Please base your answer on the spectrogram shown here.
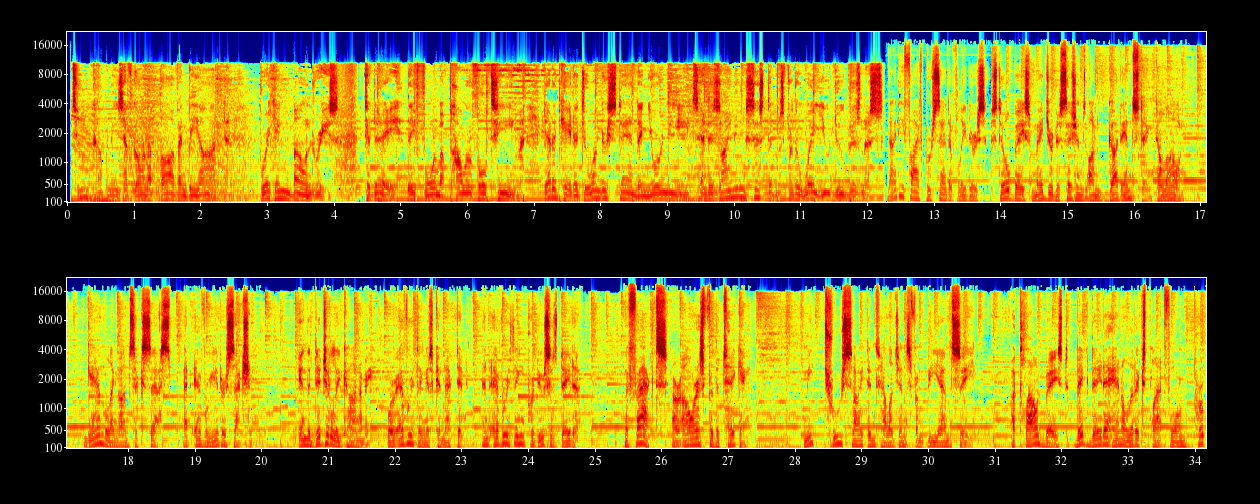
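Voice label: narration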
